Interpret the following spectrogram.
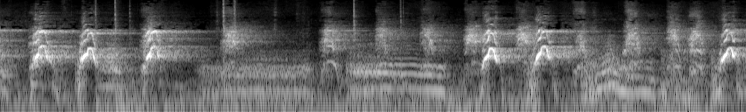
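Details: Chihuahua barking at a cat, sharp high yaps in pairs and short runs, with whiny drawn-out tones in the pauses and a woman talking softly in Thai.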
